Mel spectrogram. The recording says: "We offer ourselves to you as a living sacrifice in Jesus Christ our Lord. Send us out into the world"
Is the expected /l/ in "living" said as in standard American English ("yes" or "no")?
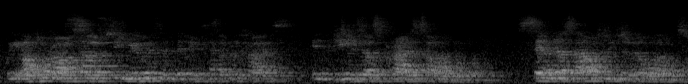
no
